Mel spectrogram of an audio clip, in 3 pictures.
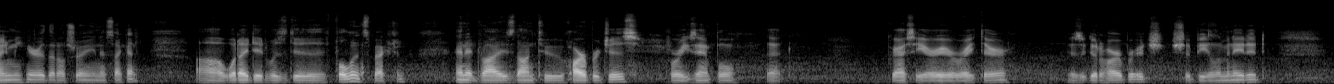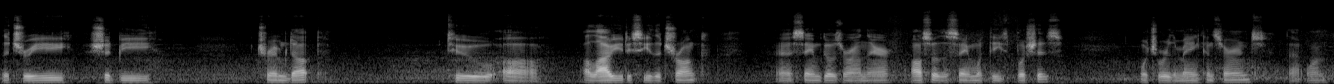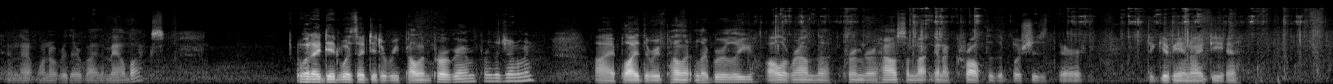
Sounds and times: Speech: 0:00.0 - 0:01.4, 0:02.0 - 0:07.9, 0:08.9 - 0:12.7, 0:13.4 - 0:15.0, 0:15.9 - 0:16.7, 0:17.8 - 0:20.5, 0:21.1 - 0:24.0, 0:24.7 - 0:28.4, 0:29.6 - 0:39.2
Outside, urban or manmade: 0:00.0 - 0:40.0.

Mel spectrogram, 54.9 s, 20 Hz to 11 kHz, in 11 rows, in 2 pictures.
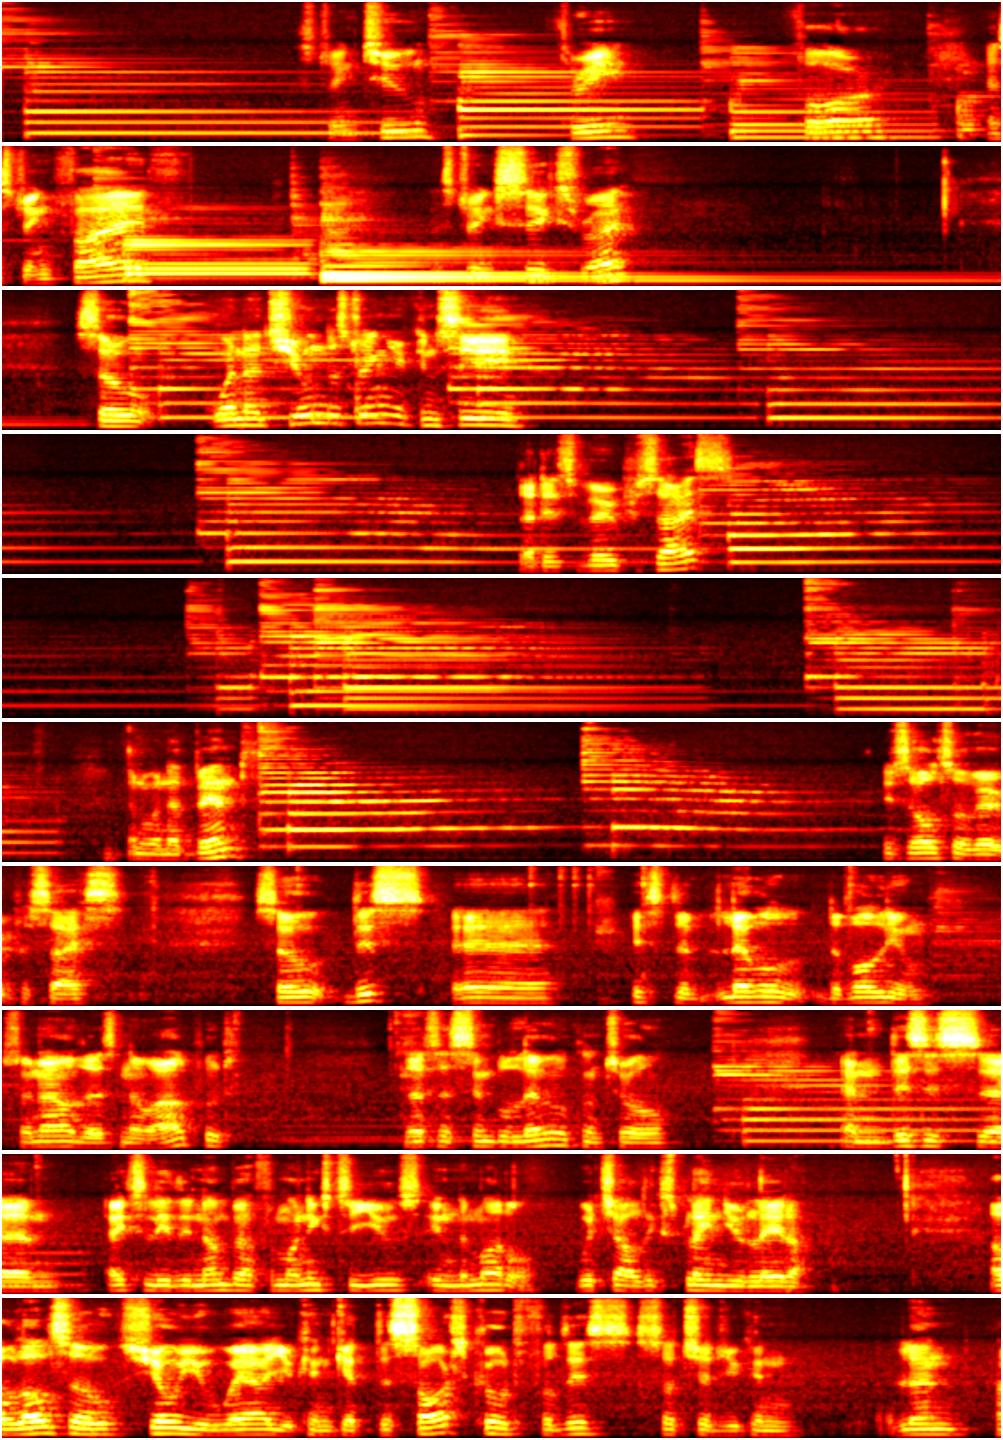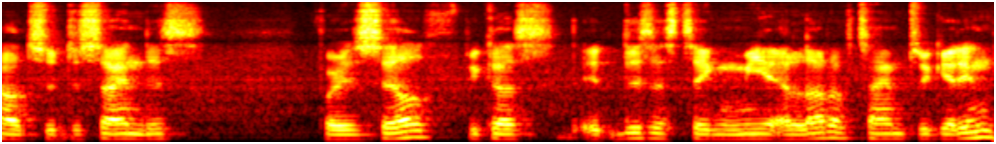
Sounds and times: Speech: 0:01.5 - 0:02.2, 0:02.8 - 0:03.2, 0:03.9 - 0:05.9, 0:07.2 - 0:08.2, 0:10.4 - 0:12.6, 0:17.6 - 0:18.6, 0:25.5 - 0:26.3, 0:29.4 - 0:30.6, 0:31.2 - 0:36.2, 0:37.0 - 0:38.4, 0:39.2 - 0:44.1, 0:44.9 - 0:51.0, 0:51.6 - 0:54.9.

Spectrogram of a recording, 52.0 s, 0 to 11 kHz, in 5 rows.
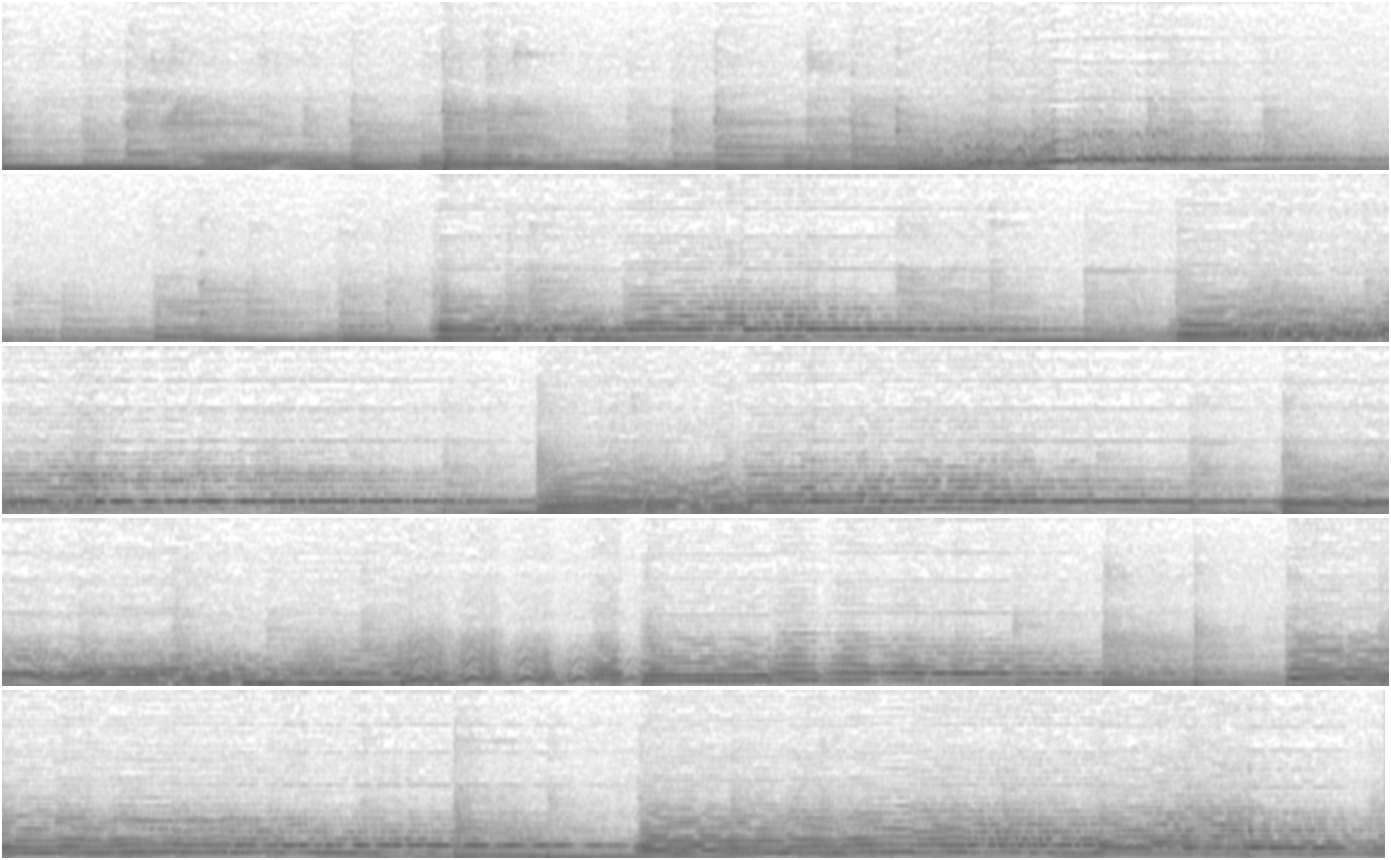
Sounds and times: Guitar: 0:00.0 - 0:51.9.

